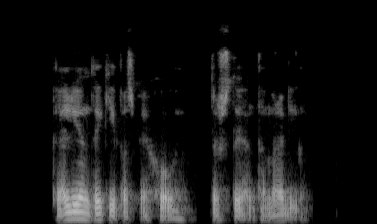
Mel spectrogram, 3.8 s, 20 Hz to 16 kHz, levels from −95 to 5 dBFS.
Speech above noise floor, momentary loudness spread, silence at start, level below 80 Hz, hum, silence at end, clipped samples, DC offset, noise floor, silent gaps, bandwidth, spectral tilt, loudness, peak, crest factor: over 57 dB; 15 LU; 0.55 s; -72 dBFS; none; 0.75 s; under 0.1%; under 0.1%; under -90 dBFS; 1.98-2.03 s; 10 kHz; -5.5 dB/octave; -33 LUFS; -16 dBFS; 20 dB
